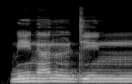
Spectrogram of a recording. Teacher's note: gunnah musyaddadah, artinya didengungkan dengan 2 harokat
